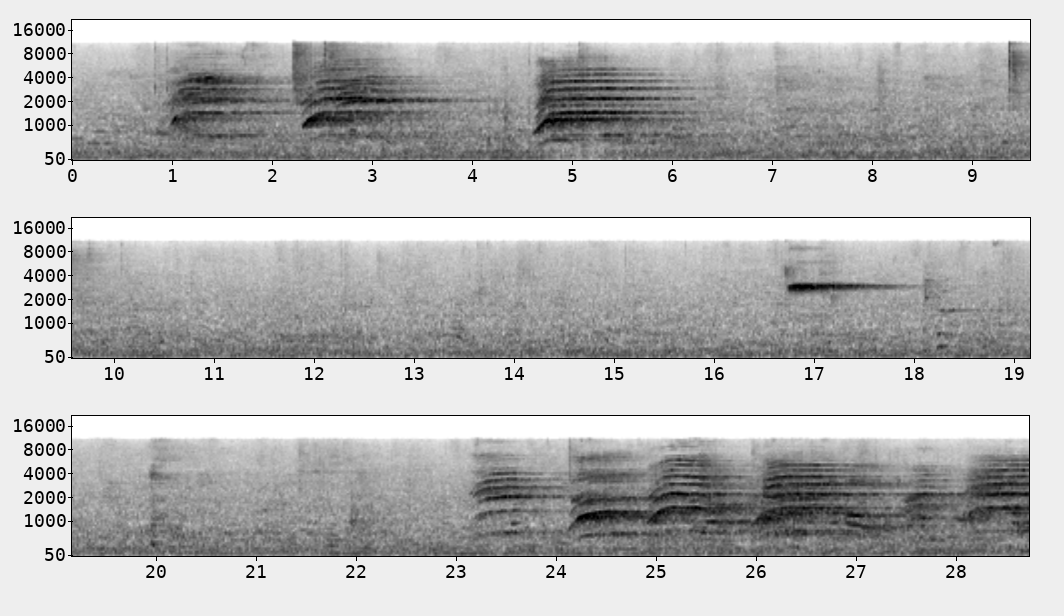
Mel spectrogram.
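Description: Young women shout sharp, drawn-out cries in a large echoing hall.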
